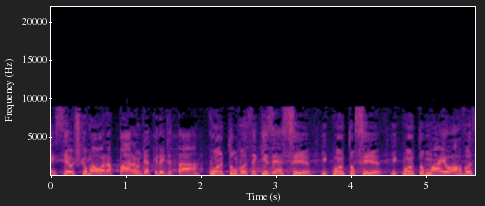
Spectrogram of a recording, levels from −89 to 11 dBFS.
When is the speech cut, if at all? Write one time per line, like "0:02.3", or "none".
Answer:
0:02.5
0:04.0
